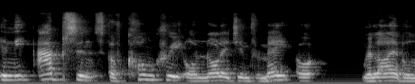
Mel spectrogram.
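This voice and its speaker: A man with an English accent talks at a high pitch and a moderate pace, his intonation lively, with audible room echo around him. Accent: received pronunciation. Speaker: sociology professor. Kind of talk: lecture. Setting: conference keynote.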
